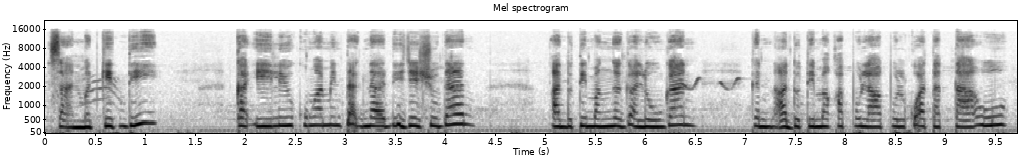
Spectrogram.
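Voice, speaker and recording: High-voiced, plaintive young daughter. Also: female voice, unhurried, slight background noise. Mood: wistful. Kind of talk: Ilocano audio drama acting.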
